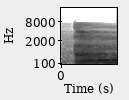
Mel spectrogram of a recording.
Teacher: ام میں ادغام ناقص مع الغن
